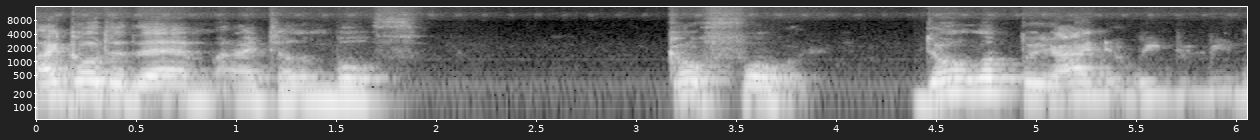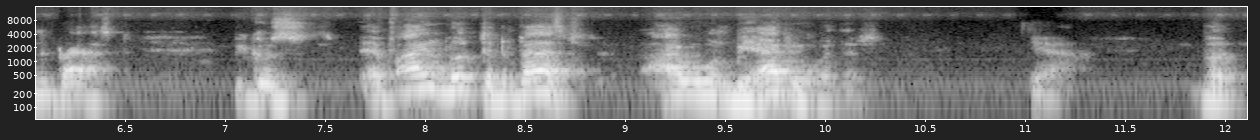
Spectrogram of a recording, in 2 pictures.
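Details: Adult man with Broca's aphasia for more than 8 years after a stroke in March 2011; he is also a heart transplant recipient. Speech is effortful, with short ungrammatical utterances, laborious word-finding and more difficulty with verbs than nouns.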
